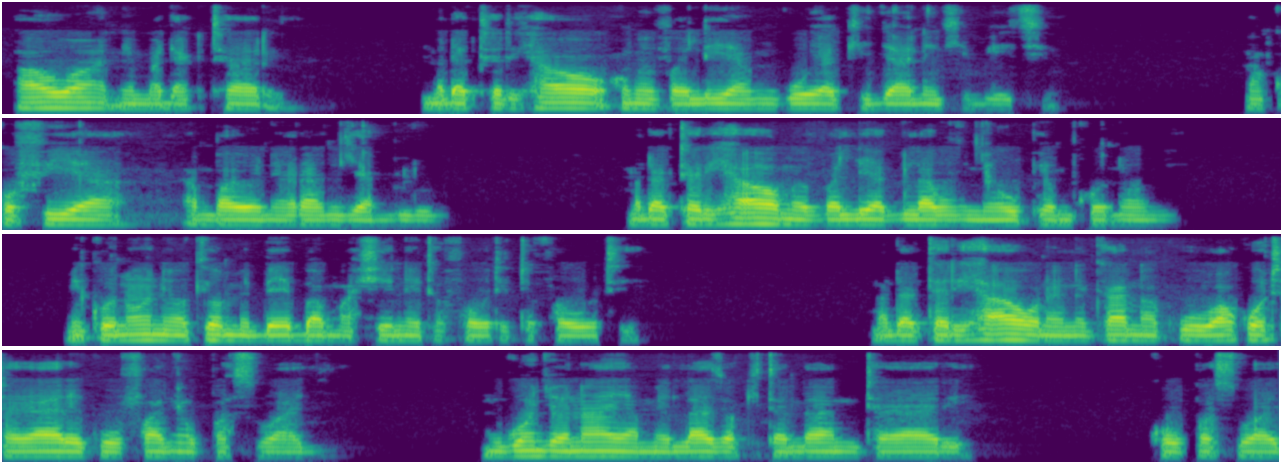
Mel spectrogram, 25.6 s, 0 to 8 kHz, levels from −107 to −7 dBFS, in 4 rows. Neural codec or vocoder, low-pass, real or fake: none; 7.2 kHz; real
